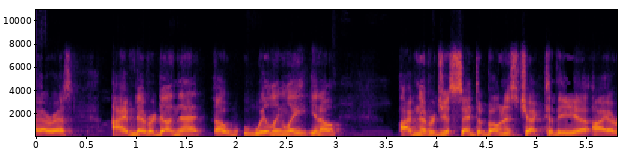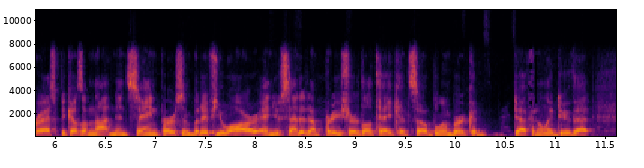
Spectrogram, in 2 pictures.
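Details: Adult man speaking; no disorder.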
